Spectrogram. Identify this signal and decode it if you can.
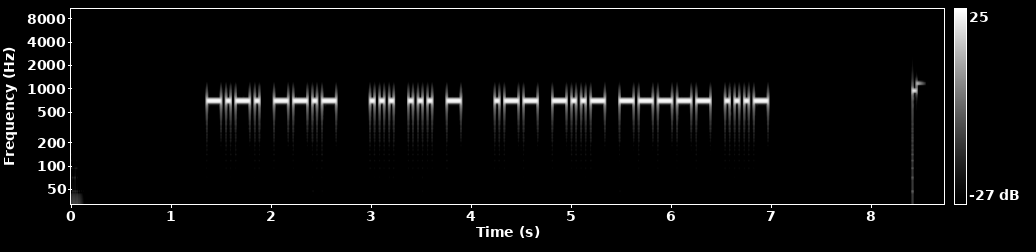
Morse code, heard as a keyed tone, about 25 wpm, 700 Hz. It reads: CQ SST WX0V
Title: K1USN SST QSO Practice - 25wpm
